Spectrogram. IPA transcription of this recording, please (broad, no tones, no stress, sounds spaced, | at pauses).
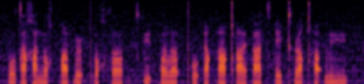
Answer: o t a χ a n o χ q o ɓ ə˞ ʔ pʼ o χ x ʌ | t͡sʼ y ʔ p ʌ l ʌ ʔ pʼ o ʔ ɛ q e qʼ ɛ | a t͡sʼ e kʰ ə˞ qʰ ə˞ ʔ l y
